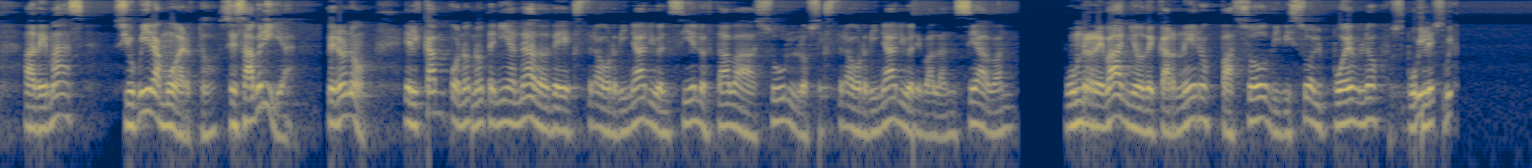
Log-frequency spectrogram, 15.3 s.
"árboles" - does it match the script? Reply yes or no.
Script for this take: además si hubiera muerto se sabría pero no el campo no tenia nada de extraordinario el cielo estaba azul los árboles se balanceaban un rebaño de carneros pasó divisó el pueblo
no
